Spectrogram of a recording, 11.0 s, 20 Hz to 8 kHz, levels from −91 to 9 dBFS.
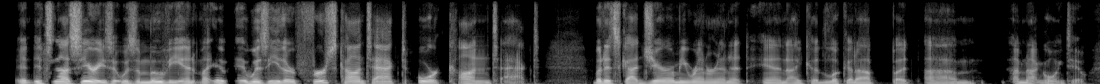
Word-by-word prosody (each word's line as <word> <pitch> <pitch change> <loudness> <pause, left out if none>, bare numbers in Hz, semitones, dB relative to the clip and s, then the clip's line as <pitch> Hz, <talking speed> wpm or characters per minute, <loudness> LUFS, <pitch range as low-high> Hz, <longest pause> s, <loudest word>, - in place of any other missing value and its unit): It 120 +3 -2
It's 135 +1 +1
not 150 -2 +5
a - - +2
series, 125 -8 +7
it 115 - -1
was 100 -3 -1
a - - 0
movie, 110 -1 +4
and 105 0 0
my 120 - -2
it 120 -3 +2
it 120 -1 0
was 135 +2 +3
either 120 -10 +3
First 165 - 0
Contact 155 -1 0
or 105 -3 +3
Contact, 110 -6 -5 0.5
but 120 0 +3
it's 120 - +3
got 120 -1 -1
Jeremy 115 +1 +1
Renner 100 -1 -2
in 100 +1 -4
it, 95 - -7
and 95 -1 -4
I 90 0 -5
could 95 +2 -8
look 105 +1 -4
it 95 - -2
up, 95 0 -3
but, - - -6
um, 85 -1 -8 0.4
I'm 100 -2 -4
not 85 -2 -5
going 85 -3 -7
to. - - -15
105 Hz, 205 wpm, -22 LUFS, 95-120 Hz, 0.5 s, series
